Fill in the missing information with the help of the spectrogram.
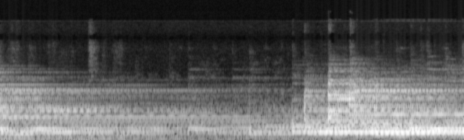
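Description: Large welded, heat-tinted metal oval sculpture struck with soft-headed mallets, ringing like a gong with a long sustain of many tones. The ring slowly fades, then two fresh strikes about four and a half and five seconds in bring it back up louder.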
